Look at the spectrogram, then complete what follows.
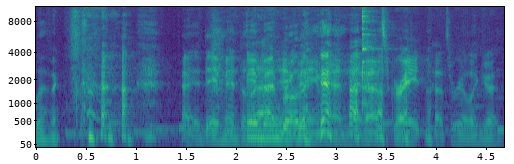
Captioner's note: laughs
